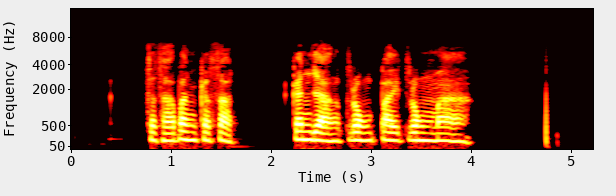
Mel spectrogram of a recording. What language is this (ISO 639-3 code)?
tha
